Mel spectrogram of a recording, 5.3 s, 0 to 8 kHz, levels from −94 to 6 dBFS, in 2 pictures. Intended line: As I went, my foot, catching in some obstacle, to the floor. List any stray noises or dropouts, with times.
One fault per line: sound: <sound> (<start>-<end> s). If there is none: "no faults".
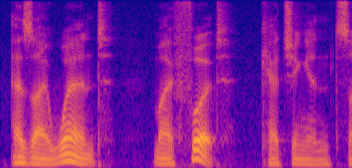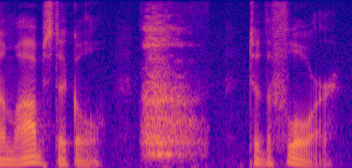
sound: breath (3.7-4.2 s)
